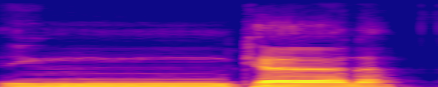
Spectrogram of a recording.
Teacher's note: Mana bu demak hamza kasra bilan bo'ldi va undan keyin nun harakatsiz nun bo'lyapti. Mana bu nunni o'zidan keyingi kafni ichiga ixfa qilib yashiramiz va yana ozroq ushlab turiladi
